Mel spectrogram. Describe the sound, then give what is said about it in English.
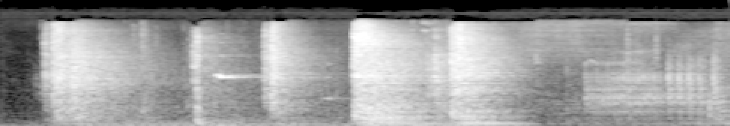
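A heavy metal cell door opens in a series of loud, grinding clanks and scraping bursts, with a brief metallic ring and a rattling slide as it settles. No voices. “A cell door opens.”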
